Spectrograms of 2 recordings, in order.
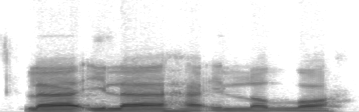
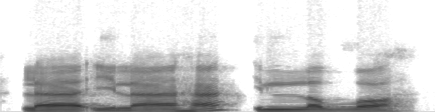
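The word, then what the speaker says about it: لا إله إلا الله: katakan Riskan Ambillah contoh Lailahaillallah yang betul seperti yang saya bacakan barusan lailahailallah la panjang ilaha illa nya yang panjang selainnya pendek illallah Ila itu berhubung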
